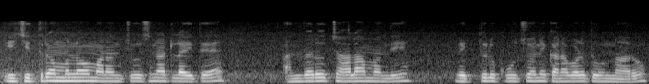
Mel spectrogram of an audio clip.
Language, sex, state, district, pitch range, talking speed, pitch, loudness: Telugu, male, Telangana, Hyderabad, 145-155 Hz, 85 wpm, 150 Hz, -15 LUFS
